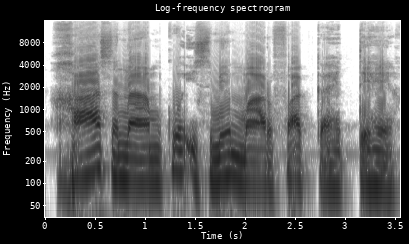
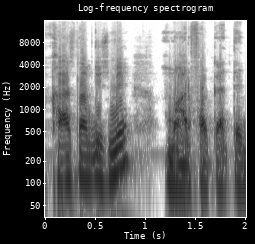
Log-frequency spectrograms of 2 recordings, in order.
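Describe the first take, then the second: First: Slow, spaced-out words; slow, measured definition. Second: Said in the usual way. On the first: Shown as a demonstration. Teacher defining proper nouns to students, slow and deliberate. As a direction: dictate it slowly, word by word.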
